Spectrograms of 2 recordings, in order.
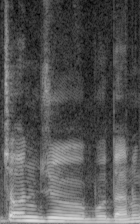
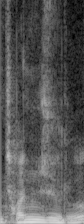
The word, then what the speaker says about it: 전주: 된다는 거지 민주당의 입장입니다 발음을 쩐주보다는 그냥 전주로 전주로 대통령실에서는 김건희 여사가 주가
